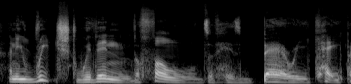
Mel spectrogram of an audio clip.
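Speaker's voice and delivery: ordinary delivery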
